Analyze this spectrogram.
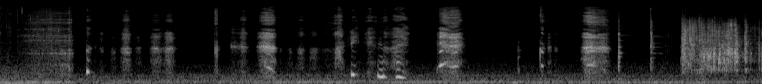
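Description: A young woman's voice gasping and panting in short, strained breaths, with a few brief whimpering cries around the middle: the sound of someone straining in pain against her own hands.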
